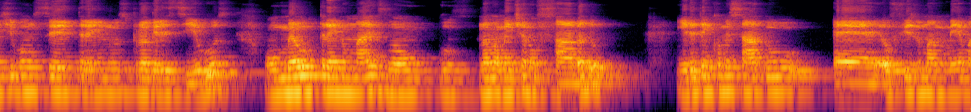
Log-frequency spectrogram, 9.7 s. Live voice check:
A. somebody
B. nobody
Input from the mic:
B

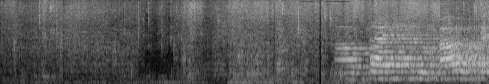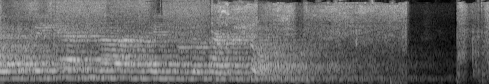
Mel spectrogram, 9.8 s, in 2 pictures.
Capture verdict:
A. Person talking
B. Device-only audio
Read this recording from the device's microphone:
A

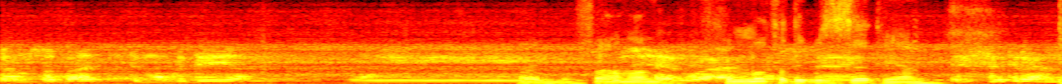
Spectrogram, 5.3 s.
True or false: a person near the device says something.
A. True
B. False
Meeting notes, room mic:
A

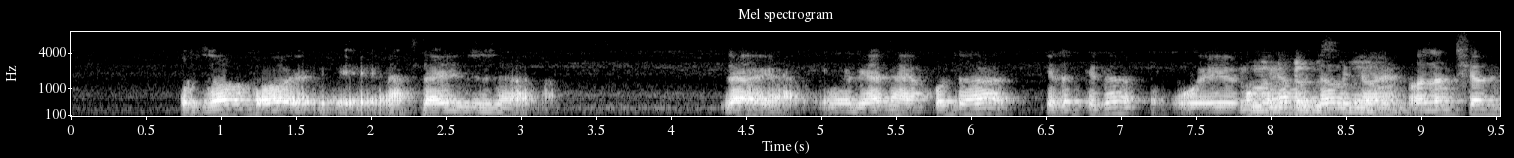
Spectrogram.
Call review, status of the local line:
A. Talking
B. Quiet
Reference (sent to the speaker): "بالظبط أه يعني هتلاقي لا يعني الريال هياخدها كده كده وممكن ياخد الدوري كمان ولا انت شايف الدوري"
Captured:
A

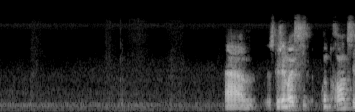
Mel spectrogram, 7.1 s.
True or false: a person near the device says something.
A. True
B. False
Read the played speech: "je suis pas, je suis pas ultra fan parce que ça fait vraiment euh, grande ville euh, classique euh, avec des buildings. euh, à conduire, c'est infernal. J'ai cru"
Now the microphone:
A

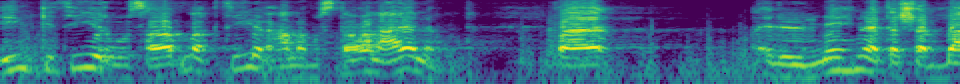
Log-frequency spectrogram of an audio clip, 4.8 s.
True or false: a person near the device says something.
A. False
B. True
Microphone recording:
A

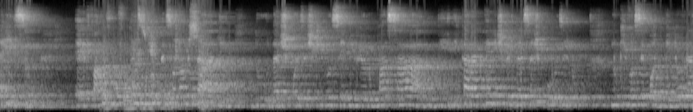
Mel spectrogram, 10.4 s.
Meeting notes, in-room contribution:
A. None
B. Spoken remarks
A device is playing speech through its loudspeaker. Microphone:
B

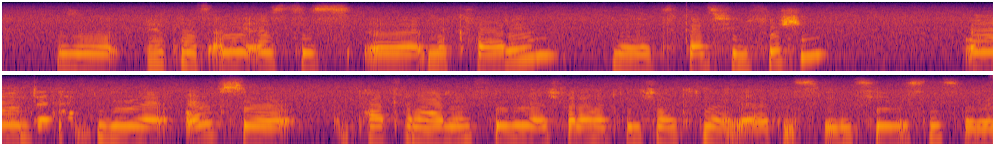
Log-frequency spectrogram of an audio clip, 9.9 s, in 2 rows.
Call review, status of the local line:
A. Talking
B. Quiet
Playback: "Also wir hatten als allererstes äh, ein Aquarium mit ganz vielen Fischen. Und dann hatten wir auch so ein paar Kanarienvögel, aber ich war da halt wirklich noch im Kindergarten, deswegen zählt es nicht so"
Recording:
B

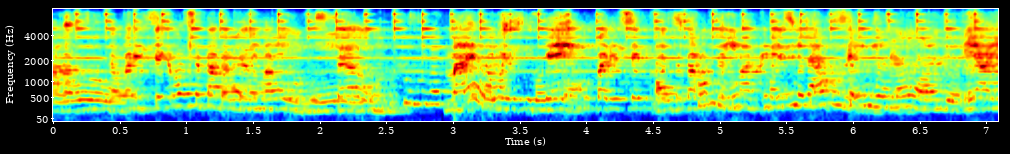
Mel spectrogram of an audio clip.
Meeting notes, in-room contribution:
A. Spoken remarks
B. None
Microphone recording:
B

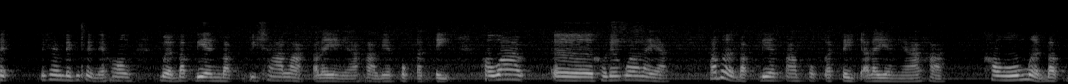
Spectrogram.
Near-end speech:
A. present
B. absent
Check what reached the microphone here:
B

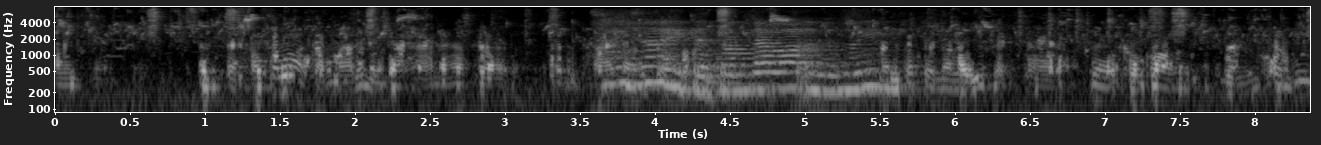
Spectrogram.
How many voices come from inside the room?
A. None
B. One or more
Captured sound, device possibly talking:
B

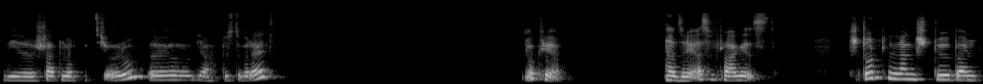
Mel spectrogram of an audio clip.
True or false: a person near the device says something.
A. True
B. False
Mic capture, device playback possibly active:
B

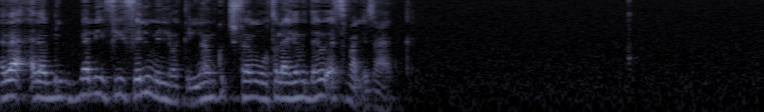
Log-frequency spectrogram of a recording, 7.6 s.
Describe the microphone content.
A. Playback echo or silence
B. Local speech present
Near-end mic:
B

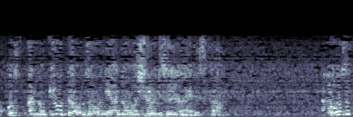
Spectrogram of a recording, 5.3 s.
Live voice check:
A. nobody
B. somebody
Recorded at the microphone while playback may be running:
A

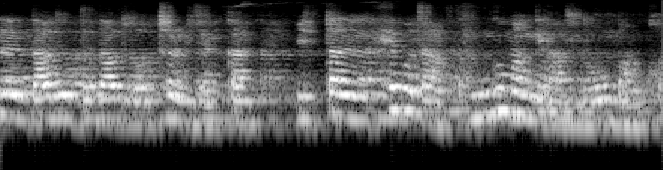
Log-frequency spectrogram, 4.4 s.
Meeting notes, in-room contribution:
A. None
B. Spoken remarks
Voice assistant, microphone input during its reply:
A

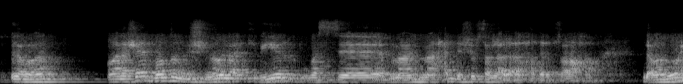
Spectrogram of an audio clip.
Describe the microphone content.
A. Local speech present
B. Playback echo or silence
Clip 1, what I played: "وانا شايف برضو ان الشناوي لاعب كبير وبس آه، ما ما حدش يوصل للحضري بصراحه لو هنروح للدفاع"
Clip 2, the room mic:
B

